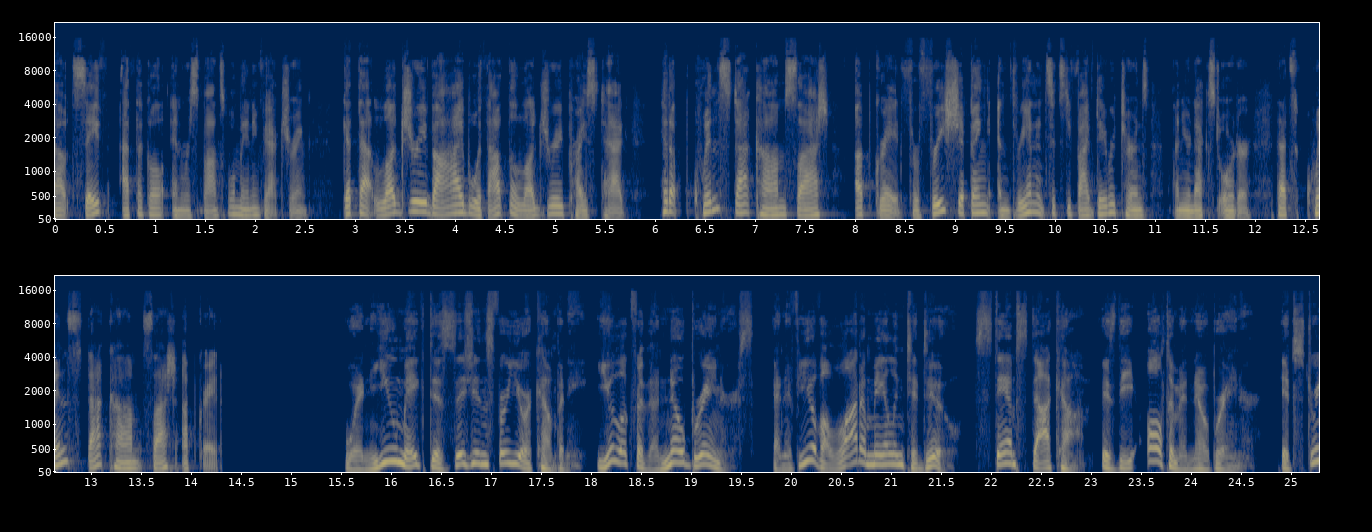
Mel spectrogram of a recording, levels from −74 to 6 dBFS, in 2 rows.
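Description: Right after "luxury vibe without the", from 5.01 to 5.47 s, and again from 5.93 to 6.32 s, the speech hits repeated stalls (stutter): the jitter buffer ran dry five and then four times, and each gap, up to 59 ms, was bridged by holding the last sound. Nothing is lost, but the flow hitches in separate catches rather than stretching evenly.

From 7.15 to 8.06 s a jitter buffer slow-down runs the speech at 93% speed, adding 70 ms by repeating pitch periods. The stretch is smooth and continuous at unchanged pitch, not broken into stalls.

After "for free shipping and", from 10.13 to 11.39 s, a jitter buffer speed-up removes about a tenth of a second, so the speech runs at 107% and sounds hurried. Pitch stays put, which separates it from a sped-up tape.

From 12.19 to 15.29 s, ending just before "when you make decisions", channel delay (comb filtering) makes the sound thin and phasey. One channel lags by a few samples, well under a tenth of a millisecond, and the mono sum cancels energy around 7 kHz. 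The notches stay fixed, so the dullness does not sweep the way a flanger does.

From 21.81 to 22.53 s another jitter buffer speed-up trims a smaller amount, at 105%, giving a briefer, milder rush.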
